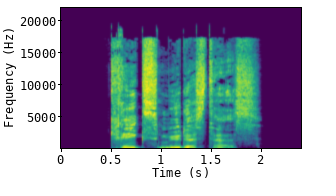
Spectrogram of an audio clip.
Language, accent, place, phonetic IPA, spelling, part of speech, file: German, Germany, Berlin, [ˈkʁiːksˌmyːdəstəs], kriegsmüdestes, adjective, De-kriegsmüdestes.ogg
- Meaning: strong/mixed nominative/accusative neuter singular superlative degree of kriegsmüde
